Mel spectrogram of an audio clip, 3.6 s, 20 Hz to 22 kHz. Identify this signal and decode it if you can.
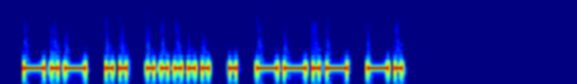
Morse code, heard as a keyed tone, about 28 wpm, 700 Hz. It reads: KI5EQN
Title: USA Callsign DE Callsign - 6 Characters - 28wpm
